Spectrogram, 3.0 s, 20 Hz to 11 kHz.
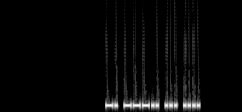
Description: Morse code, heard as a keyed tone, about 41 wpm, 700 Hz. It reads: N8SH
